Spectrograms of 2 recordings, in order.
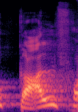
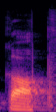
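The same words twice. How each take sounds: First: কালফ with the L pronounced; L wrongly sounded. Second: কাফ with no L sound at all; silent L. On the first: Teacher warns children about the silent L, কালফ with L sounded. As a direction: say কালফ, letting the L be heard. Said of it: "কিন্তু কালফ হবে না". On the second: Teacher models calf for children, কাফ with the L silent. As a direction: say কাফ, long vowel straight into the F. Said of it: "উচ্চারণ হবে কাফ". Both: Shown as a demonstration.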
